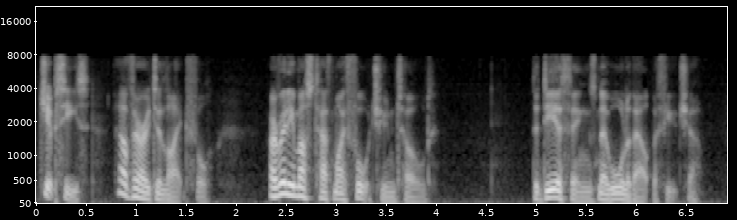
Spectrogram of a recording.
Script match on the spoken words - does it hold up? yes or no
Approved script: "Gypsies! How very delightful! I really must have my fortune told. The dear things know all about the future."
yes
